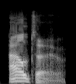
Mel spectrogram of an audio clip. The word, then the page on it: alto: British English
